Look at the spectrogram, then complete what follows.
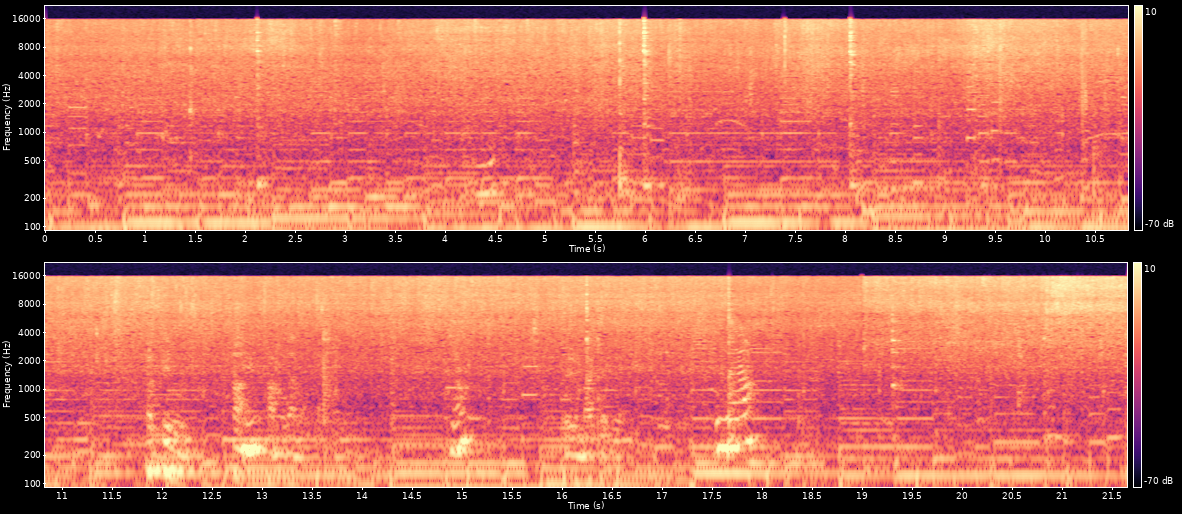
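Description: Beef slices sizzling on a round tabletop grill pan over a portable gas burner, a steady hiss throughout. A few clicks and brief louder sounds come through the middle.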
